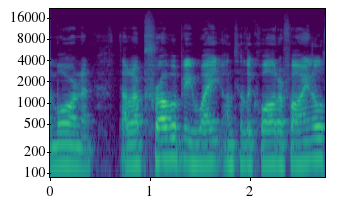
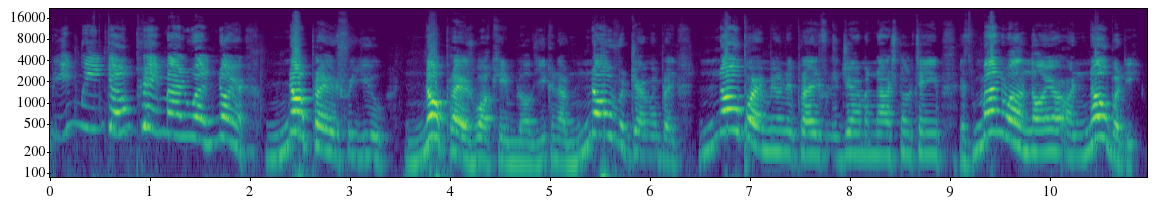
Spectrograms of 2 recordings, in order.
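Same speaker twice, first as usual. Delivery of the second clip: mocking Uli Hoeneß; 6 semitones higher, 8 dB louder than usual. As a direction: play him as a petulant, sulking child. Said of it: "Basically acting like a bit of a bitch there, Uli".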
